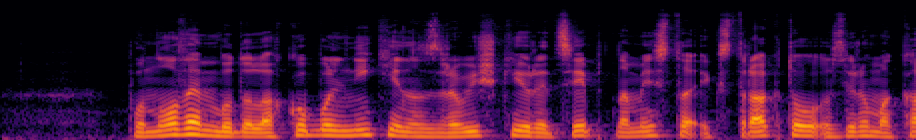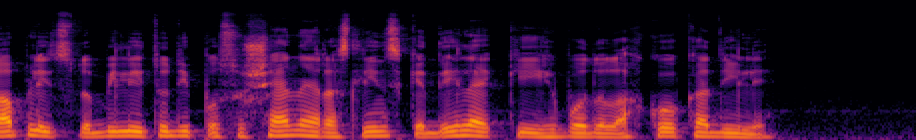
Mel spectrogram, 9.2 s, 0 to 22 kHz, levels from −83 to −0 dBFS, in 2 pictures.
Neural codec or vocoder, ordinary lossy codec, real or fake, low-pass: none; none; real; 19.8 kHz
